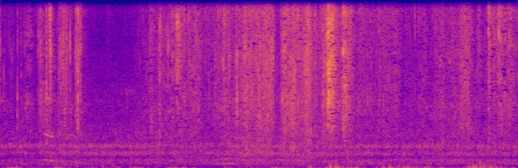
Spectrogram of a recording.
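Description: Plastic bag wrapping crinkling and rustling as a bagged artificial flower garland is lifted and handled, with low bumps from handling near the microphone.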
